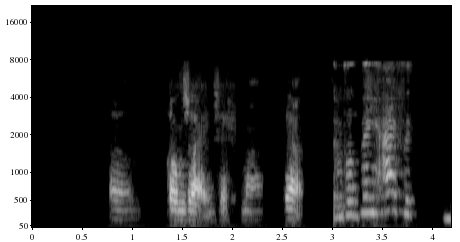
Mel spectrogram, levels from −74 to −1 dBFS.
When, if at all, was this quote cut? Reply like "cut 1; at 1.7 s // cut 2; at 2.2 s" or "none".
cut 1; at 3.0 s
